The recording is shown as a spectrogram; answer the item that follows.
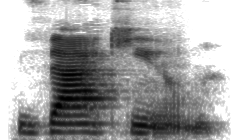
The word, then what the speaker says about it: vacuum: This word is spelled very strangely, but it is pronounced vacuum.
